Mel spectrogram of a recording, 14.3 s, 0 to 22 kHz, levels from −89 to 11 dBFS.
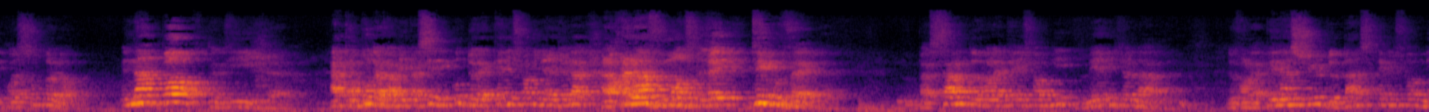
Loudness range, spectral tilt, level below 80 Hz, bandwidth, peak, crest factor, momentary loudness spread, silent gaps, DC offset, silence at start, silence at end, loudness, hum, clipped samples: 9 LU; -6 dB/octave; -50 dBFS; 15.5 kHz; -4 dBFS; 22 dB; 19 LU; none; under 0.1%; 0 s; 0 s; -26 LUFS; none; under 0.1%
